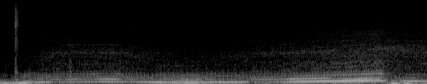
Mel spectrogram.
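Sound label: engine high start; Blind Drive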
